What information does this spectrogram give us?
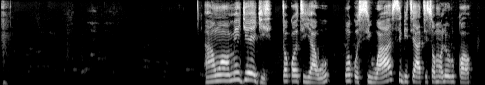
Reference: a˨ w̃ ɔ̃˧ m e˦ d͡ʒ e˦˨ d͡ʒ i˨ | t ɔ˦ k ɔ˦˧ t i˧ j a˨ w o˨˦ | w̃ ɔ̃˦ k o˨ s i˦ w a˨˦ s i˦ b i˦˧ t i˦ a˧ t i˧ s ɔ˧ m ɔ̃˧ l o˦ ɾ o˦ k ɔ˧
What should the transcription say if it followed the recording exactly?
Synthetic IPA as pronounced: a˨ w̃ ɔ̃˧ m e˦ d͡ʒ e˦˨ d͡ʒ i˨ | t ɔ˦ k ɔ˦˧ t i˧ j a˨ w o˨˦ | w̃ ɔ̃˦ k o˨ s i˨ w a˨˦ s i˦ b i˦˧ t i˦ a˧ t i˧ s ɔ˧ m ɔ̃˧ l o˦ ɾ u˦ k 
